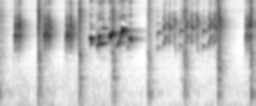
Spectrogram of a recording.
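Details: Badrawi white-eared bulbul singing as a training recording for young birds, with barwaz and wing snaps. Loud snapping clicks open and close a bright, rapid, liquid warble in the middle, followed by a quieter jumbled chatter.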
